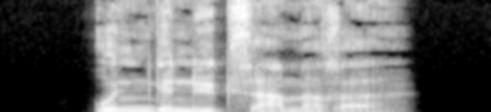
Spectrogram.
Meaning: inflection of ungenügsam: 1. strong/mixed nominative/accusative feminine singular comparative degree 2. strong nominative/accusative plural comparative degree
- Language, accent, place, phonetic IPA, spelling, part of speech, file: German, Germany, Berlin, [ˈʊnɡəˌnyːkzaːməʁə], ungenügsamere, adjective, De-ungenügsamere.ogg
